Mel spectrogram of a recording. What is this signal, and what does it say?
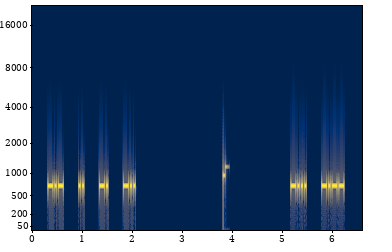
Morse code, heard as a keyed tone, about 34 wpm, spaced as for 20 wpm, 700 Hz. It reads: KIND BY
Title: 3x Character Spacing - Top 300 Words - 35wpm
